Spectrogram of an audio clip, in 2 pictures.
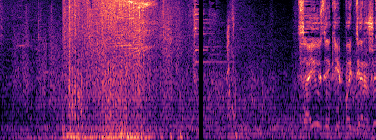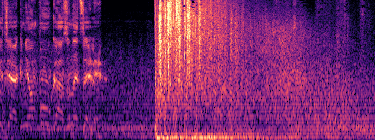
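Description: Heavy ship guns fire with deep booms that roll away.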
